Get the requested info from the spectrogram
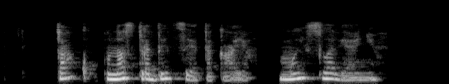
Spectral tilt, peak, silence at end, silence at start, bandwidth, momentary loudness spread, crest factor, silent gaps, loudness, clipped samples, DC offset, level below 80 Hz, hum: -5.5 dB/octave; -2 dBFS; 0.7 s; 0.55 s; 7.6 kHz; 17 LU; 16 dB; 0.99-1.04 s, 2.58-2.79 s; -18 LUFS; under 0.1%; under 0.1%; -64 dBFS; none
